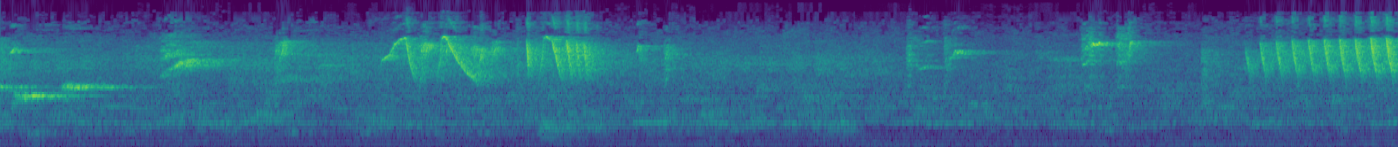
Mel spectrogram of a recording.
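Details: Prinia song for luring other birds: scattered high whistled sweeps and chirps, fairly soft, ending in a rapid high pulsing trill.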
